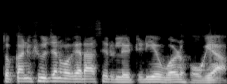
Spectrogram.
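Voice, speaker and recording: A man's voice: medium pitch, quick pace. A man teaching English vocabulary for an exam, chatting with students, asking them questions and spelling words letter by letter. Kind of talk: online exam-prep vocabulary lesson. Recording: tinny phone-like sound.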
